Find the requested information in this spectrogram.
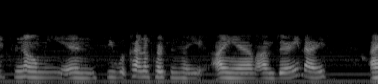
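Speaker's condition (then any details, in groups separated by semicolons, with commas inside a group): Cerebral palsy; sometimes affected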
